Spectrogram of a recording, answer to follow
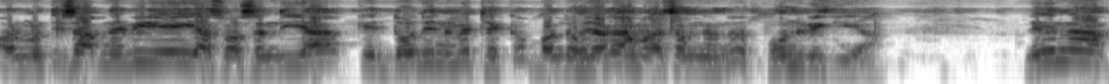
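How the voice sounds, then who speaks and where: A man with a high voice talks, his pitch rising and falling in an ordinary way. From Himachal Pradesh, Bilaspur district. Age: 60s. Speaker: villager. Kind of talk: protest interview.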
